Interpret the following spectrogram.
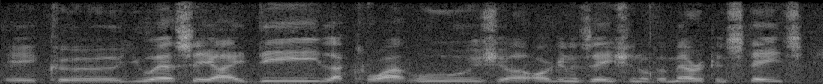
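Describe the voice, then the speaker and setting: A man speaks with a Louisiana French accent in a conversational interview. He is hesitant, often searching for the right word, at an ordinary pitch. There is clear outdoor urban noise behind him. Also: level tone, measured pace, warm tone. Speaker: interview guest.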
